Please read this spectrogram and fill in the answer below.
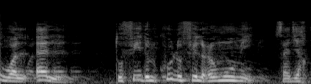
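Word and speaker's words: El (ال): Al-Mu'allif rahimahullah ta'ala nous fait part que El, c'est-à-dire Alif et le Lam, on dit El.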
